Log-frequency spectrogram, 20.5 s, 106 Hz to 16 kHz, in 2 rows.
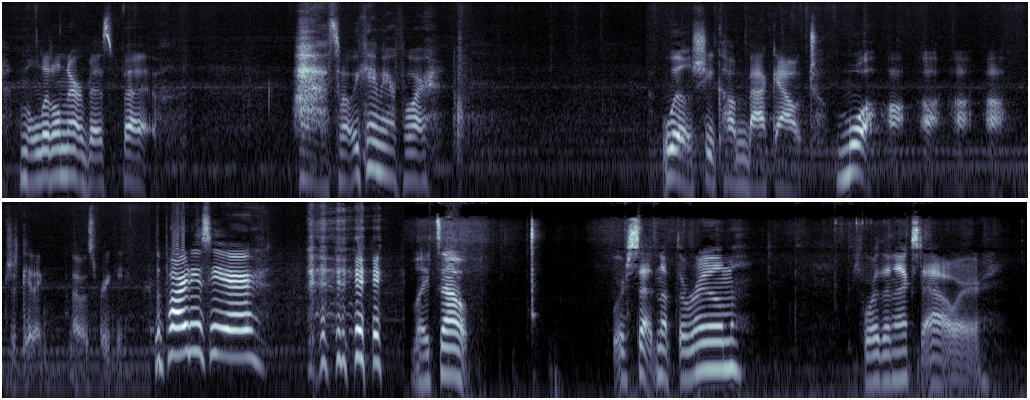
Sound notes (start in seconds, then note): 13.3 laughs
